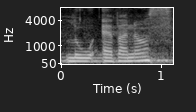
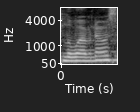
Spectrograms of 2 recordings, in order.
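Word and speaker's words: Luevanos: I hope in due time, Mayor Huber, I can learn to pronounce my name, Ruth Luevnaos. There's an Evan in the middle. My name is Ruth Luevnaos.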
